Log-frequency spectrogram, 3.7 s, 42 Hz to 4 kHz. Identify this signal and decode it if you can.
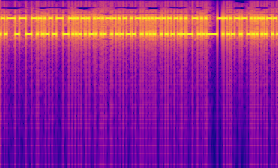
RTTY, about 45.45 baud. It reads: TO WORLD WAR I, AND
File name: fsk850 / battleshipnj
